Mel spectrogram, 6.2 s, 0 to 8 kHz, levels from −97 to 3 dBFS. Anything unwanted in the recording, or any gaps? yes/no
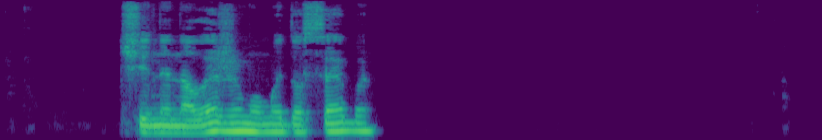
no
